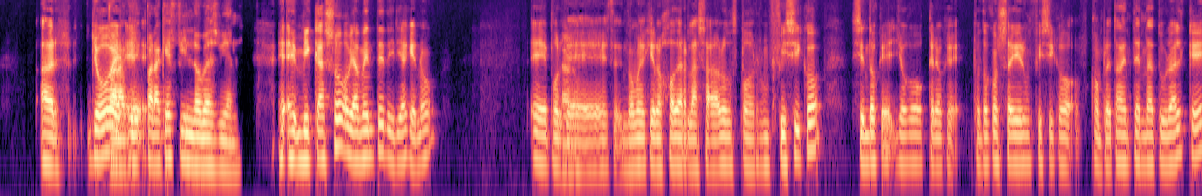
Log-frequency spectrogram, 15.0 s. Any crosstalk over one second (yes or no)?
no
